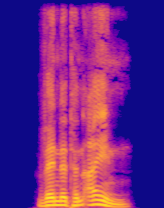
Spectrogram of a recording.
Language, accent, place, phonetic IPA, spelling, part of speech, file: German, Germany, Berlin, [ˌvɛndətn̩ ˈaɪ̯n], wendeten ein, verb, De-wendeten ein.ogg
- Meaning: inflection of einwenden: 1. first/third-person plural preterite 2. first/third-person plural subjunctive II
